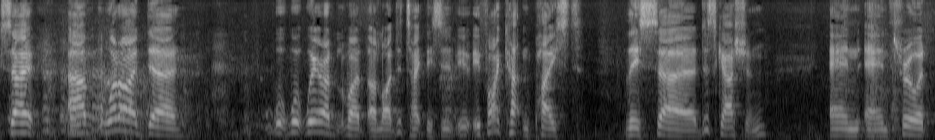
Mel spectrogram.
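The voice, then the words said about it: Australian accent. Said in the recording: “I'm from the Australian Meat Industry Council, so I apologise for the accent”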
